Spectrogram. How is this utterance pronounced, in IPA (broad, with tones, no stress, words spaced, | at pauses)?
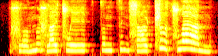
ʂwɔ˨˦n̪u˥˨ʂwa˦ɪ̯t͡swe˦ɪ̯ | t̪ʊ˦ŋ t̪i˥˨ŋsɑ˦ʊ̯ ʈ͡ʂɤ˥˨t͡swa˥˨n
